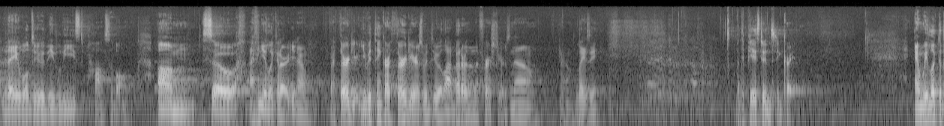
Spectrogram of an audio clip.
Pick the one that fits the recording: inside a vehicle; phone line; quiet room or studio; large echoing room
large echoing room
